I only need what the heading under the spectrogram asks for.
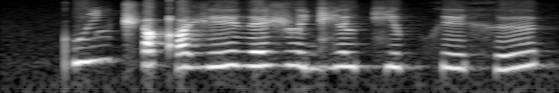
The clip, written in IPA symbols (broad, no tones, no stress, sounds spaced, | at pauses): kʷʼ i ʎ t͡ʃʼ ɘ qʼ ə ʒ e ð ɛ ʒ l ə d͡ʑ ɘ l t͡ɕ e kʷ x e x ɘ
